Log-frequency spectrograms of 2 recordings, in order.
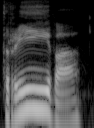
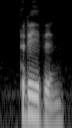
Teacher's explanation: driva, to drive, has a longer E sound than drivin, driven.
